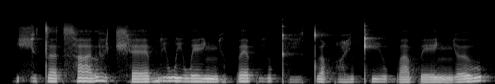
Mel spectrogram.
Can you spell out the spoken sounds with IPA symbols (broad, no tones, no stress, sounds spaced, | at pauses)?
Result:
ç ə̤ t ɐ t͡sʰ a l ə̤ t͡ʃʰ ɛ b i w i w e i̯ ɲ ə̤ p ɛ p i̤ u̯ kʰ i̤ tʷ ɐ qʷ i̤ l kʰ i u̯ b a p e ɲ ə u̯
